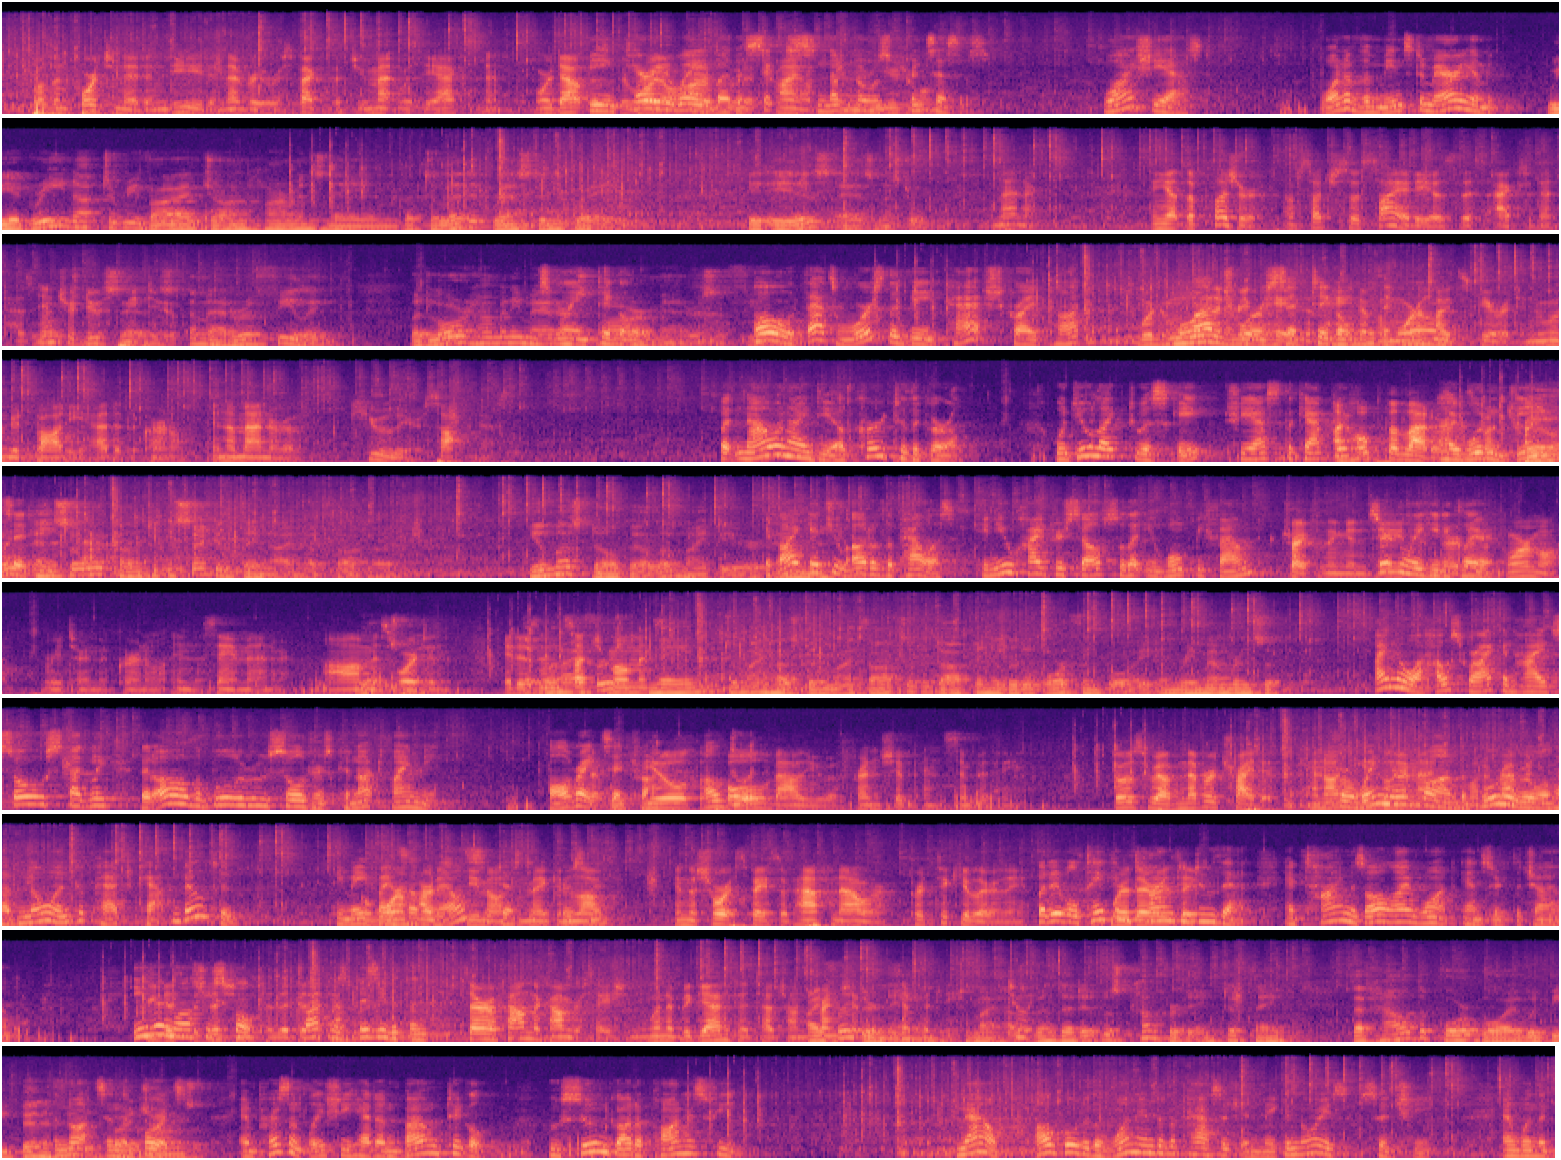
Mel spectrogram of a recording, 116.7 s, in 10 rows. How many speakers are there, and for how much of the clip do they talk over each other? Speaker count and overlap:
3, about 24%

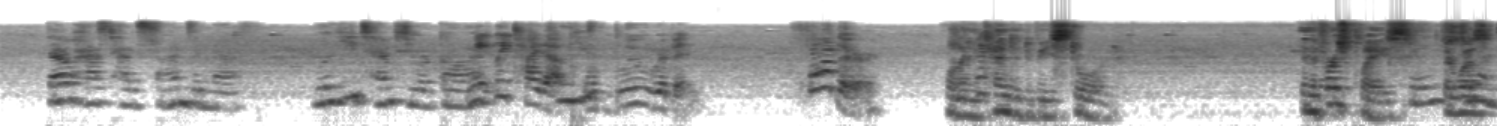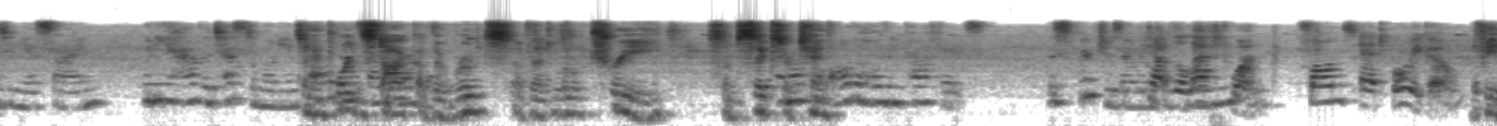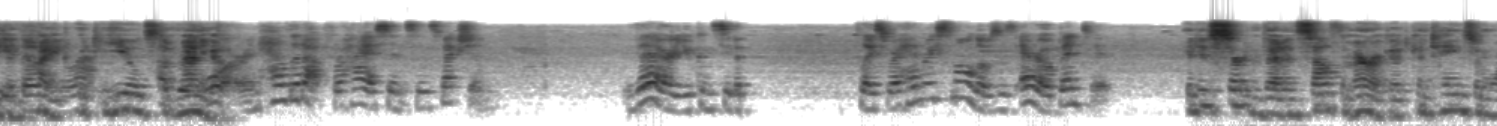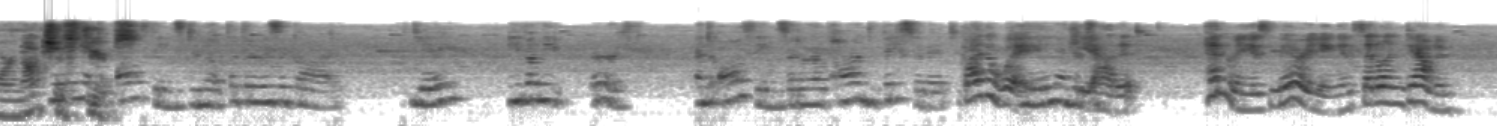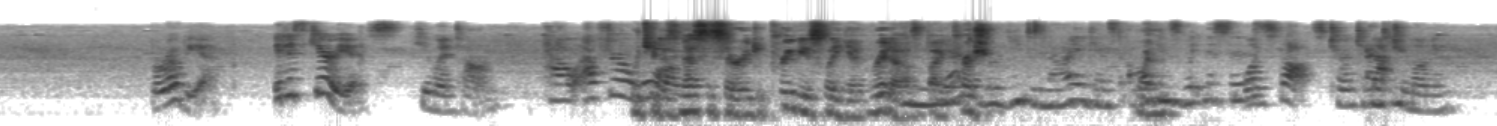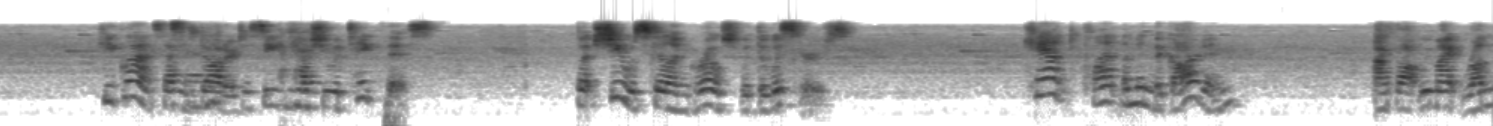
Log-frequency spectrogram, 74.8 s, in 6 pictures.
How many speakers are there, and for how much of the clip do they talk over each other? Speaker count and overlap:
3, about 20%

